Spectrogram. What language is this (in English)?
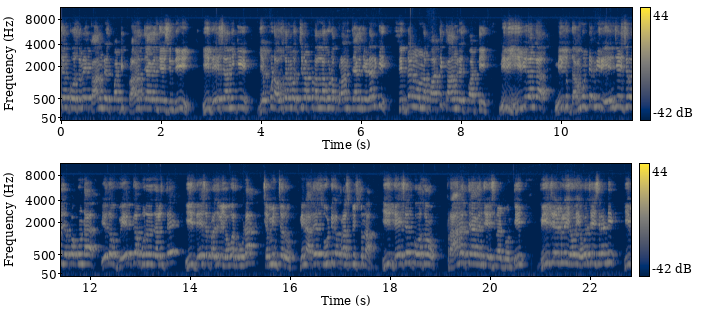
Telugu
